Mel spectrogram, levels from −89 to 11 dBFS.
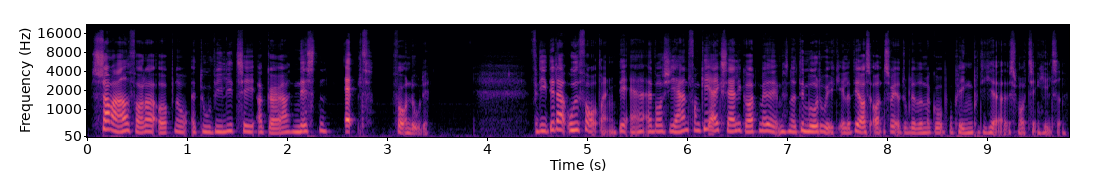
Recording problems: wrong speed, natural pitch; too fast; 1.7 times normal speed

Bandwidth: 18 kHz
